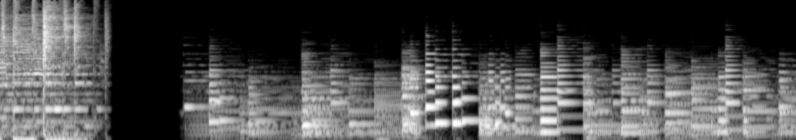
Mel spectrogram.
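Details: A short loud burst opens, followed by a moment of silence. Then soft, melodic piano or electric keyboard music carries on steadily, and no animal voices can be picked out.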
